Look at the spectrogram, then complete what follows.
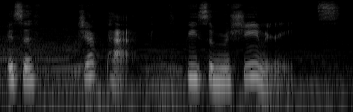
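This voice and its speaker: A woman's voice: on the high side, steady tone, quick pace, faint music behind. A woman giving casual playthrough commentary, explaining her opinions conversationally as she reacts. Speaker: game streamer. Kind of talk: casual playthrough commentary and reading dialogue choices.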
